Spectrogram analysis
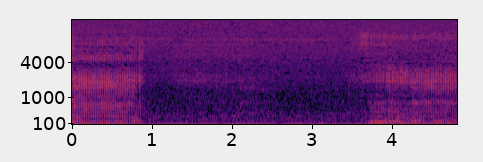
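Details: Pug (flat-faced dog) snoring while asleep, recorded on an Android phone: low rattling snores on inhalation with quieter pauses between.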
